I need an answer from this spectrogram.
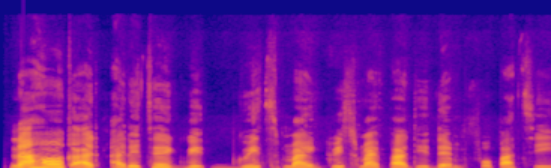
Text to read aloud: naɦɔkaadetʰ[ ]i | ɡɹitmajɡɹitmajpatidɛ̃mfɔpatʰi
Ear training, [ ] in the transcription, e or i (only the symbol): e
